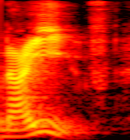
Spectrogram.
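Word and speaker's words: naïve: that's not the case in the word naive the I naive makes the exact same sound as the i in ski for example that's not a new sound at all in this context this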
